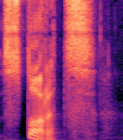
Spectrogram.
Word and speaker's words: starets: Jeg kan kanskje uttale ting noen ganger, men eh, ja, hvordan vil du si det uttales? Starets.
